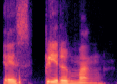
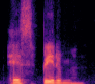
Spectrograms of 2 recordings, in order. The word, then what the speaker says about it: Spearman: la teoría be factorial de spearman así se pronuncia su apellido por si acaso spearman spearman charles spearman propuso que la inteligencia se compone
